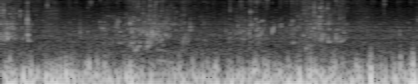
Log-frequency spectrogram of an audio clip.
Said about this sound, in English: We're hearing the waves. Six senses, really. Right. Yeah. We're hearing the waves. We're seeing the stars on the bottom of the lake.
